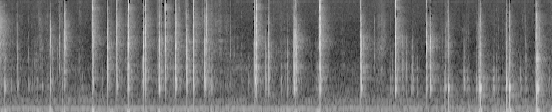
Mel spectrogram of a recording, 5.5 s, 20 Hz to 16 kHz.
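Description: Fingertips tap and click the buttons, triggers and hollow plastic housing of a black plastic gamepad held close to the mic. About 23 sharp, dry clicks and taps ring out in an uneven rhythm, bright and very short, over a faint steady low hum.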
